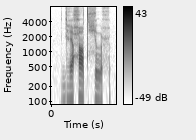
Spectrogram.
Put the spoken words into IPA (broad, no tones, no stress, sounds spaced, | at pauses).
ɡʱ ɛ ħ ɛ tˤ ç u ħ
